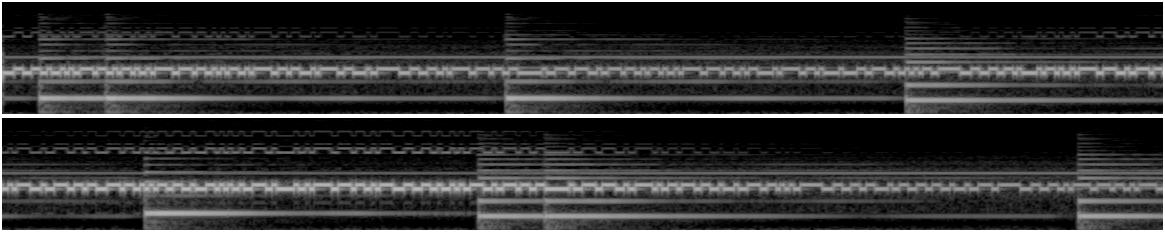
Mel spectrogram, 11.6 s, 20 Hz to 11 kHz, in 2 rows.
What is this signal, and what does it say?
RTTY (45.45 baud, 170 Hz shift), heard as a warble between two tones, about 1360 Hz centre, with fading and a steady whistle near 2050 Hz. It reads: … DE SELECTIE VAN DE BEGUNSTIGDEN ZAL SPRAKE ZIJN VAN PARTICIPATIE …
